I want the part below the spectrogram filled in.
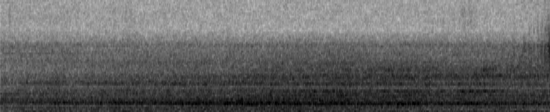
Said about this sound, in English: here comes a train across the bridge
